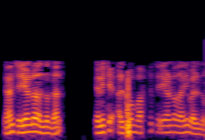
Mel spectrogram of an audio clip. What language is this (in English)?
Malayalam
